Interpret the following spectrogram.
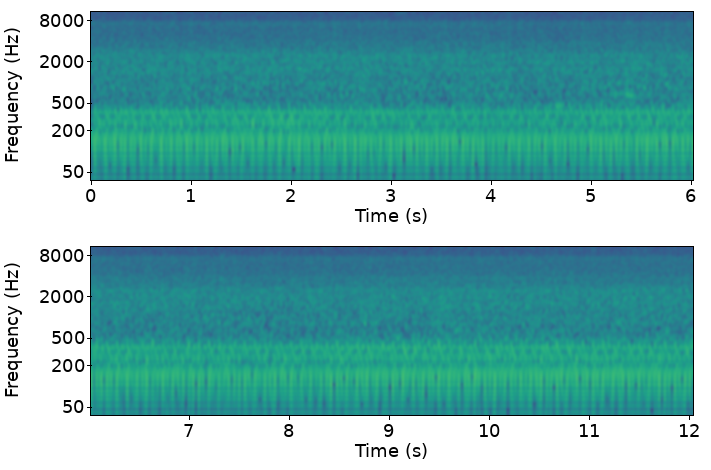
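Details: Small generator after the surging repair: constant engine drone with no rise and fall in speed; it runs steady without surging.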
